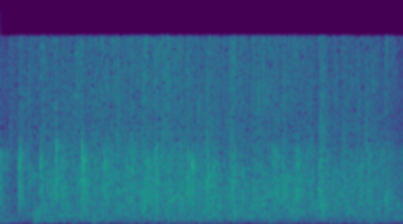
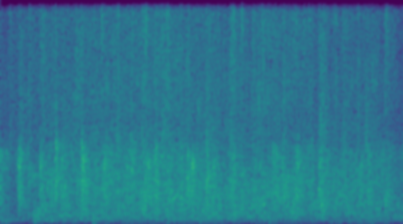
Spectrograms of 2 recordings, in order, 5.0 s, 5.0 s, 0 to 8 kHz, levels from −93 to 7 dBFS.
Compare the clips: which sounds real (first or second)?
first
